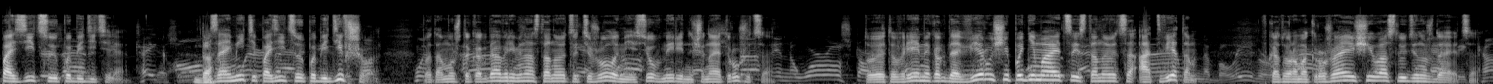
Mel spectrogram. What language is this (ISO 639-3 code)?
rus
